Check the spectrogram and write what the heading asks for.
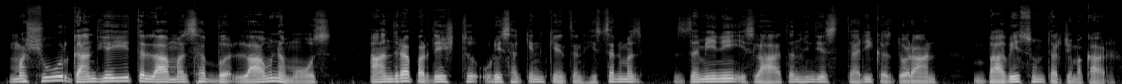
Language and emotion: Kashmiri, neutral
